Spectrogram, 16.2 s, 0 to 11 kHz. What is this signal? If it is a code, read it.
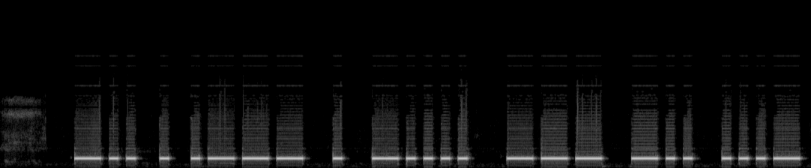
Morse code, heard as a keyed tone, about 7 wpm, 660 Hz. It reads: DE JE6ODV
